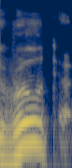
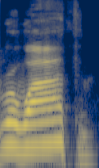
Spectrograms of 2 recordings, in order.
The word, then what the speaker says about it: Ruth: And how do we know it is simply root root not raw?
